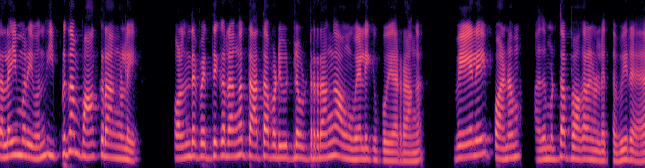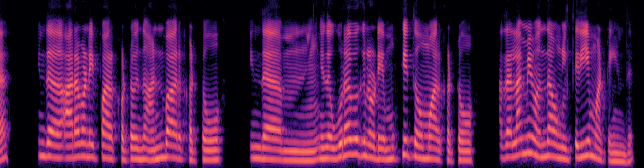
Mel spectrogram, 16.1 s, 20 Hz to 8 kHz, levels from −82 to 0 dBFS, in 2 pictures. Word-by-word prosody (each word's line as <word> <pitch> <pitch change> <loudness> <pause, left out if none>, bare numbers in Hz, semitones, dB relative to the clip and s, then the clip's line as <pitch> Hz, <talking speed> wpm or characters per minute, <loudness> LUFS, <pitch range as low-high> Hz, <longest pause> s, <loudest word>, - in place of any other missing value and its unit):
தலைமுறை 240 +1 +2
வந்து 245 +6 -2
இப்டிதான் 285 +2 +1
பார்க்குறாங்களே. 220 -5 +1 0.5
கொழந்த 215 +4 +1
பெத்துக்குறாங்க, 235 +2 +2
தாத்தா 220 +1 +4
பாட்டி 215 -1 +1
வீட்ல 215 +1 -1
விட்றாங்க, 210 +3 0
அவங்க 205 -4 -1
வேலைக்கு 185 -1 +1
போயிட்றாங்க. 155 -1 0 0.5
வேலை, 235 +5 +6 0.2
பணம் 205 +3 +1 0.2
அது 175 +1 -2
மட்டும் 190 +3 -1
தான் 220 -2 -7
பார்க்குறாங்களே 185 -4 0
தவிர, 170 +3 0 0.7
இந்த 235 -1 +1 0.2
அரவணைப்பா 220 0 +1
இருக்கட்டும், 190 0 -3
இந்த 185 0 -1
அன்பா 210 +4 +1
இருக்கட்டும், 175 -2 -3 0.5
இந்த 195 -1 0 0.3
ம் 160 0 -2
இந்த 195 0 +2
உறவுகளுடைய 245 -6 +1
முக்கியத்துவமா 200 -2 0
இருக்கட்டும் 165 -1 -4 0.4
அது 215 +1 -1
எல்லாமே 270 +5 +2
வந்து 230 +1 -1
அவுங்களுக்கு 200 -4 -2
தெரிய 225 +4 +3
மாட்டேங்குது. 150 -5 -4
205 Hz, 140 wpm, -23 LUFS, 180-230 Hz, 0.7 s, வேலை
